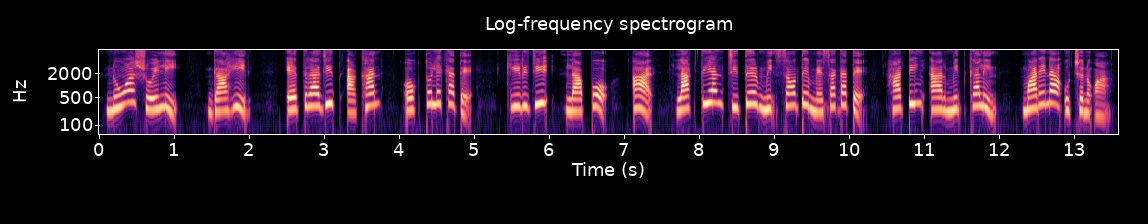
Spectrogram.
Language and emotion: Santali, neutral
